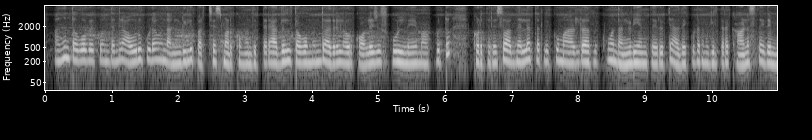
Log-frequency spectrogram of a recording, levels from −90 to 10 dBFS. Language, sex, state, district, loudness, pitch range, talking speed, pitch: Kannada, female, Karnataka, Bijapur, -17 LUFS, 180-210 Hz, 170 wpm, 190 Hz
